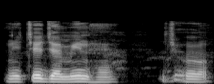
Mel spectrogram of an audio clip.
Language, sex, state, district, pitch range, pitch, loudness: Hindi, male, Bihar, Patna, 120-130 Hz, 125 Hz, -17 LUFS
